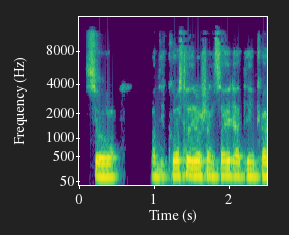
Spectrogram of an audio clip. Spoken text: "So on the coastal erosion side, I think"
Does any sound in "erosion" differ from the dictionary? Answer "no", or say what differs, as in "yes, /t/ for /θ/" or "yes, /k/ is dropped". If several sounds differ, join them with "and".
yes, /ɹ/ is dropped and /ʃ/ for /ʒ/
